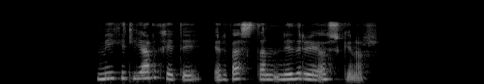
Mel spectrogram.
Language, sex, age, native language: Icelandic, female, 20-29, Icelandic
